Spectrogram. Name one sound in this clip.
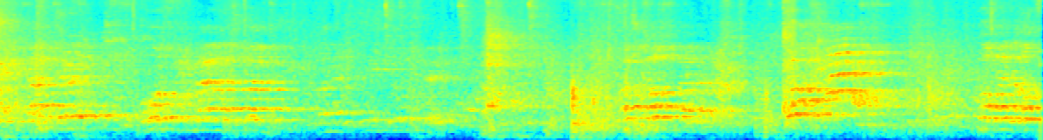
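Padded gloves thump as punches and kicks land.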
